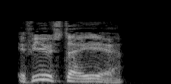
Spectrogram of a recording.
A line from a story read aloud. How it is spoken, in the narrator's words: Turpin replied coldly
